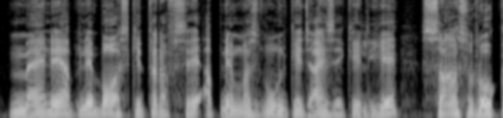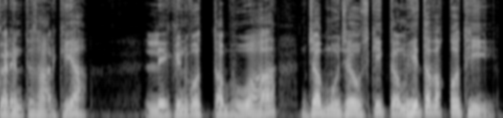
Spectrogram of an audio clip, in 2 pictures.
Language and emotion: Urdu, surprised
